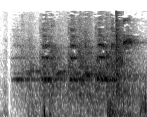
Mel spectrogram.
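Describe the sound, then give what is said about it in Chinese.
The door of a Tibetan black pottery craftsman's home creaks open to welcome visitors, at the black pottery production base in Nangqian County, Yushu Tibetan Autonomous Prefecture, with a sustained, wavering squeak lasting over a second, high-pitched and fairly loud, with a couple of soft thumps underneath. “开门迎接我们的，正是此行要拜访的康巴藏区有名的手工艺人”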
